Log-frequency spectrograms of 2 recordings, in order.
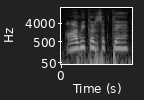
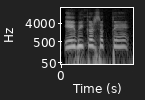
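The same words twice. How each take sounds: First: आ in "आ भी" said as an open long aa sound; second vowel reading. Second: ए in "ए भी" said as a clear short e sound; first vowel reading. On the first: Teacher showing students the other way to say the vowel, आ as aa. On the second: Teacher showing students one way to say the vowel, ए as e. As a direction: give ए as a plain e vowel, like in "मैट". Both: Shown as a demonstration. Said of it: "क्या हो सकता है इसका उच्चारण".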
